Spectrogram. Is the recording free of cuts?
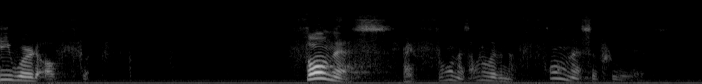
no; 1 cut; at 4.0 s

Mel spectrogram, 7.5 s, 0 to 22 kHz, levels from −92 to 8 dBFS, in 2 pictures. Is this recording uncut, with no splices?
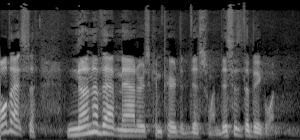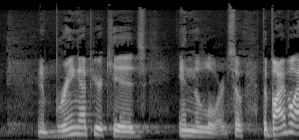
yes; 0 cuts

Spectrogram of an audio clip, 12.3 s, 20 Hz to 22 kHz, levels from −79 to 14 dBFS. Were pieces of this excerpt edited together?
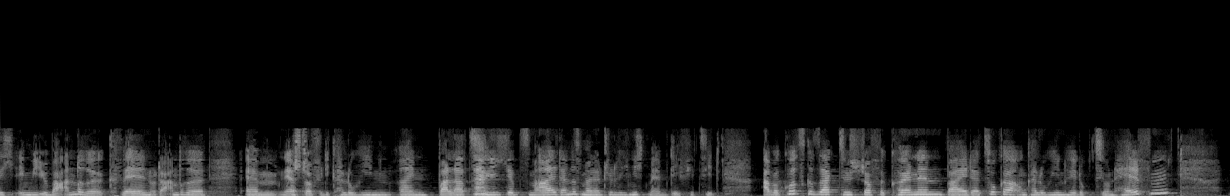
no; 0 cuts

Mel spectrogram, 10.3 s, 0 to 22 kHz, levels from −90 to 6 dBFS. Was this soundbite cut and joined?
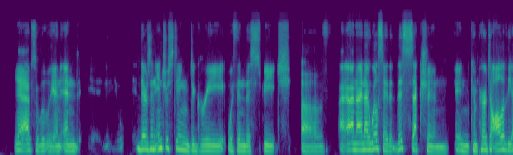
no; 0 cuts

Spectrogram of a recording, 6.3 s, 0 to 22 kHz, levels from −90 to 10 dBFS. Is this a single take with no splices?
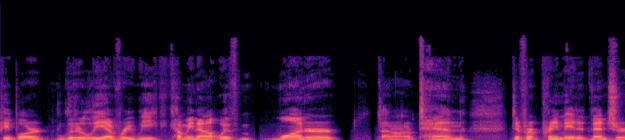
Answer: yes; 0 cuts

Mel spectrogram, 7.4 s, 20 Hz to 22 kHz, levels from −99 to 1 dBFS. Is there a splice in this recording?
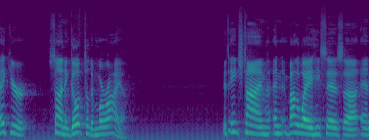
yes; 2 cuts; at 1.8 s, 4.6 s

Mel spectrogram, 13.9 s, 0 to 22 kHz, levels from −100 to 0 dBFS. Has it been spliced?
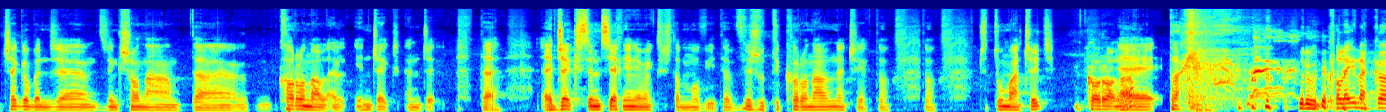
yes; 4 cuts; at 2.8 s, 6.2 s, 9.2 s, 11.6 s

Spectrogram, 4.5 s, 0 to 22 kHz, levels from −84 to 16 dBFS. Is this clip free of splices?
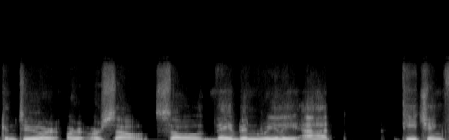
yes; 0 cuts

